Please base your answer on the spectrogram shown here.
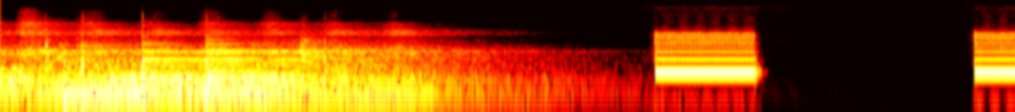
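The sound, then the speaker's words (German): A telephone call ringing out: a fading mix of low rumble and scattered clicks gives way to a steady ringback tone lasting about a second, then silence, then the tone starting again. “Ich habe Frank nach unserem Gespräch bei seiner Mutter unterm Dach nochmal angerufen.”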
